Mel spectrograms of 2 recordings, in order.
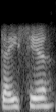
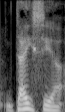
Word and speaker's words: Dacia: I always thought it was called Dacia. – Dacia, I know. – Until I've heard the advert.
